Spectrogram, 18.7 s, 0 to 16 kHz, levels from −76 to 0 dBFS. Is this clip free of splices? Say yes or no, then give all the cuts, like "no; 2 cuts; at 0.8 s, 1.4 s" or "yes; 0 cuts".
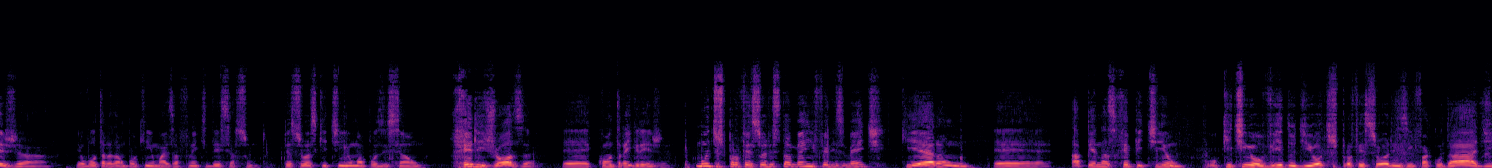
yes; 0 cuts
